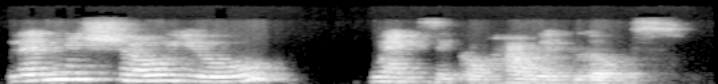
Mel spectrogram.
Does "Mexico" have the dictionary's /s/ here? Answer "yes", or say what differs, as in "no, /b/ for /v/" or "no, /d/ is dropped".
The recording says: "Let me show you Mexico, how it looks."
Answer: yes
